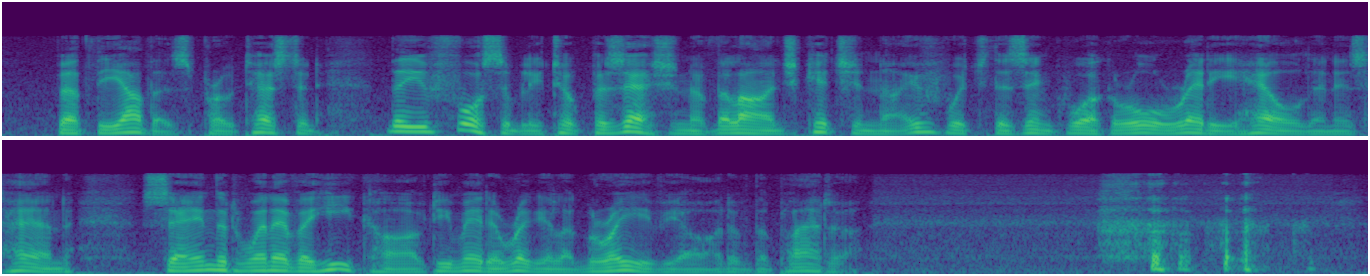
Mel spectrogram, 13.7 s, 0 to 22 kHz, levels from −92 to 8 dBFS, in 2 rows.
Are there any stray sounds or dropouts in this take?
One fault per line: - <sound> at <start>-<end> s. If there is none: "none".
- laugh at 12.3-13.4 s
